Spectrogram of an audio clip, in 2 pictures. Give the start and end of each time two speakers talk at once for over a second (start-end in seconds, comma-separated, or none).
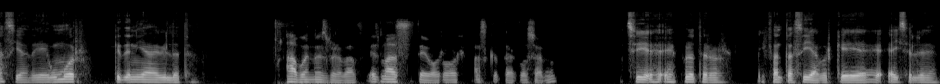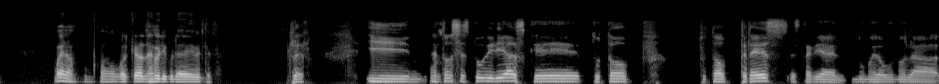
none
